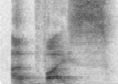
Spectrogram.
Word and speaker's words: advice: we pronounce it Z, and advice with C, that we pronounce it S.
